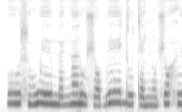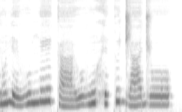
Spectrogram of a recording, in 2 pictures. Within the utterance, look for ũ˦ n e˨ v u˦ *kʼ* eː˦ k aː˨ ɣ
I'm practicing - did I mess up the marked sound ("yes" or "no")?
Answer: yes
